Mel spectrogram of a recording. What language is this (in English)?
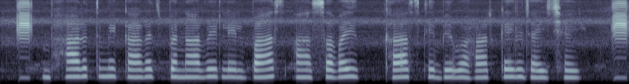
Magahi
